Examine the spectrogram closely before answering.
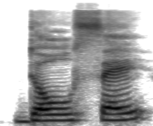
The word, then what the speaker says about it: Dolce: I'm your host Dolce, pronounced dol-say, like sweet softness whispered in French.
